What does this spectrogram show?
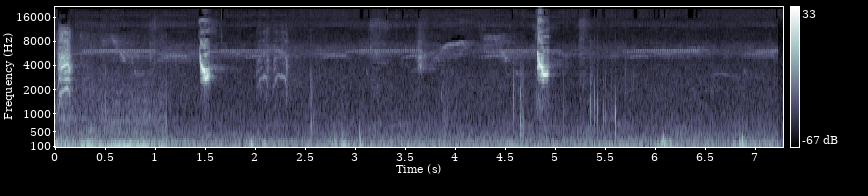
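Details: Curió female giving short, bright high-pitched chirps to excite the male, two clear notes about three seconds apart with a faint one at the start, a thin steady high hum and quiet low background noise.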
